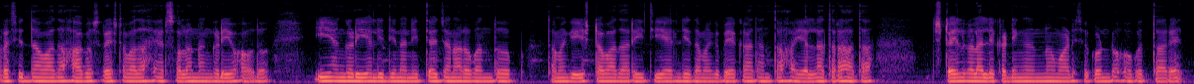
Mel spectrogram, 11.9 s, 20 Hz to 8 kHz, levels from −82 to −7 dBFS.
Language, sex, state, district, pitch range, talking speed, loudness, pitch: Kannada, male, Karnataka, Shimoga, 125-130 Hz, 125 wpm, -32 LUFS, 130 Hz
